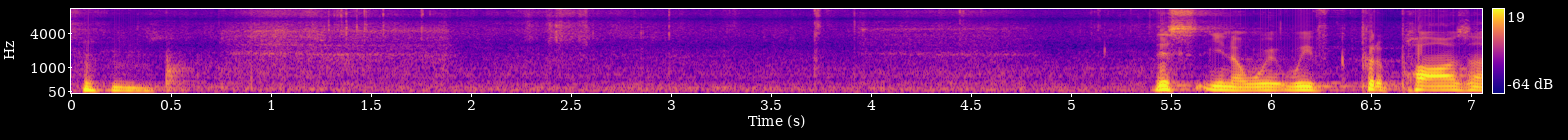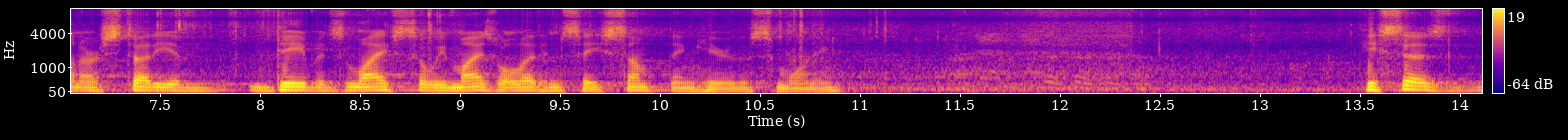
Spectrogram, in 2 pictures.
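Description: An elderly man reads aloud calmly through a microphone.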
